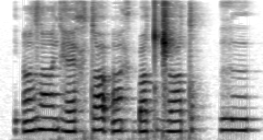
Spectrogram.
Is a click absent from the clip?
no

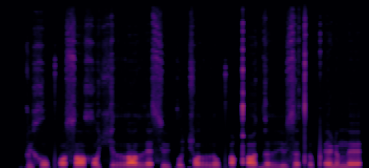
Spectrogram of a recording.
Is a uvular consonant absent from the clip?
no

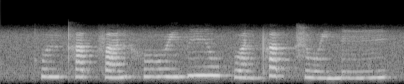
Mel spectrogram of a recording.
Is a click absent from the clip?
yes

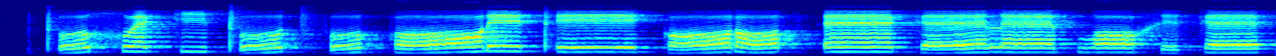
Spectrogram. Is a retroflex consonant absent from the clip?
yes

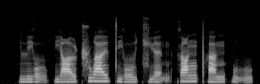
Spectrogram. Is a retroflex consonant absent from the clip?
no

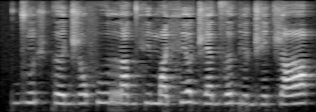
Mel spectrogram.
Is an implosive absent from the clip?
yes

